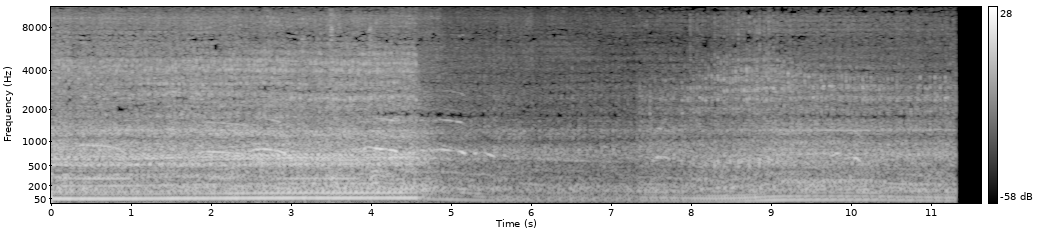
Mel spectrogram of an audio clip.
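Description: A tractor engine roars loudly close by, then settles to a lower rumble.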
